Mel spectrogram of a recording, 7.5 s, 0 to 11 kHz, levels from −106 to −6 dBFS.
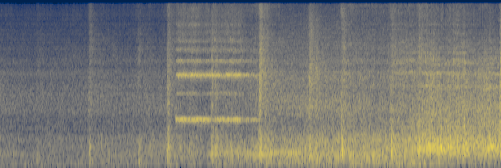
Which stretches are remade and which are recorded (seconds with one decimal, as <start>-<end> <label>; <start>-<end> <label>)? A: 0.0-4.2 remade; 4.2-5.2 recorded; 5.2-7.5 remade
